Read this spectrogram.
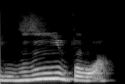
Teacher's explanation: So to pronounce it well, imagine saying yippee. So yi sound, and then you say во. I know, you see the letter g, so naturally you want to say его, but it's wrong.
